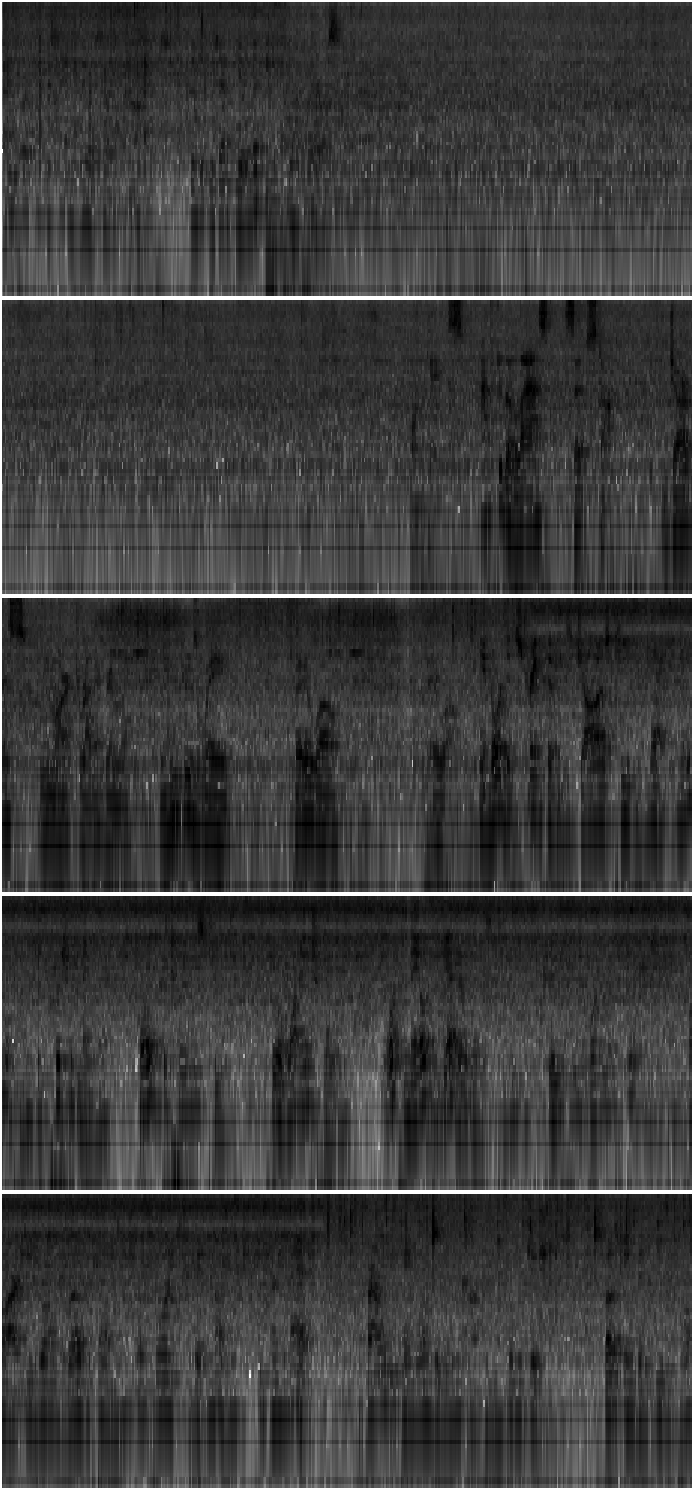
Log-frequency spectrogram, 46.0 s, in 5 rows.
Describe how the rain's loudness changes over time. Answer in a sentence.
The loudness of the rain stays about the same.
